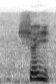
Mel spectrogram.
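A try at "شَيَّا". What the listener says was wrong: Kan dia baris atas. Dia kan baris atas. Kalau syayyi, itu baris bawah. Syayyi. Baris atas, ya.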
